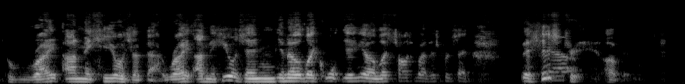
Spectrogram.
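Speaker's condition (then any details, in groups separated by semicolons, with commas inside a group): Cleft lip and palate; lisp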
